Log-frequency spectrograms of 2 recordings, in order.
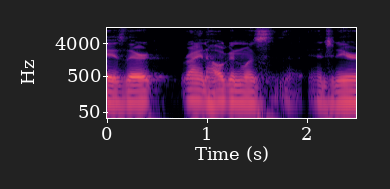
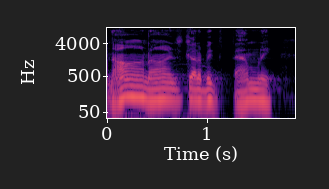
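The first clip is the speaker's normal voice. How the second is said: imitated radio DJ voice.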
